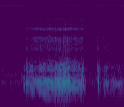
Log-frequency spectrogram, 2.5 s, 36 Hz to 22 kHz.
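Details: A nearly 4-year-old male Basset Hound, lying on the lounge after a busy day of playing, snores with a long, low, rattling breath followed by the start of another.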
